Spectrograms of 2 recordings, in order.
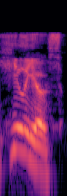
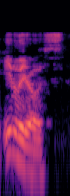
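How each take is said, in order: First: The word starts with a clear H sound. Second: The word starts without any H sound.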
